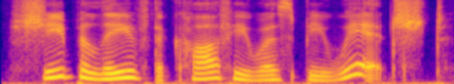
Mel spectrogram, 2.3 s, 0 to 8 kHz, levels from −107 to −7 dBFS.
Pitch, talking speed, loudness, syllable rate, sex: 210 Hz, 160 wpm, -16 LUFS, 5.1 syllables/s, female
